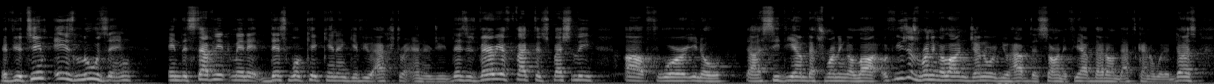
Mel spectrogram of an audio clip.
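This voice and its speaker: A man's high pitch and lively intonation at a very fast pace. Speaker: gaming video creator. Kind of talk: tutorial. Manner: casual, with many fillers. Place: home room. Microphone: headset.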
